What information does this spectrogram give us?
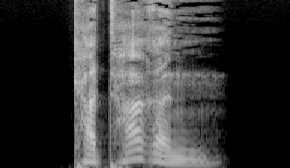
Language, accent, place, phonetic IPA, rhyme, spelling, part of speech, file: German, Germany, Berlin, [kaˈtaʁən], -aʁən, Katarrhen, noun, De-Katarrhen.ogg
- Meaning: dative plural of Katarrh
